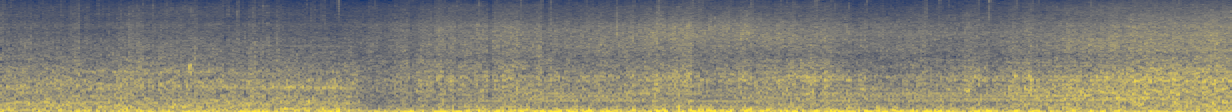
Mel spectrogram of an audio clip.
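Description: Car engine and tyre and wind noise from inside the cabin of a car driven on a race track, a steady loud rumble. The engine pulls harder from about two and a half seconds in, its note slowly rising as the car accelerates down the straight.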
